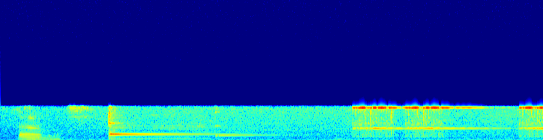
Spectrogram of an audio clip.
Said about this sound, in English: Is that the red phone ringing? Red phone. We do have a red phone in the... we do have a caller, too.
